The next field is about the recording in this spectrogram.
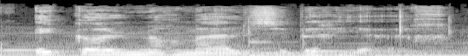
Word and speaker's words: École Normale Supérieure: École Normale Supérieure.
